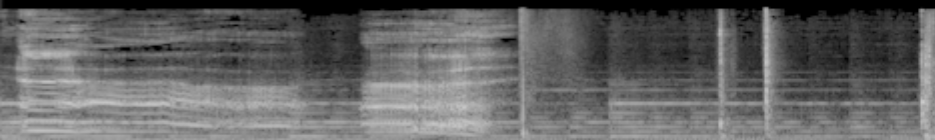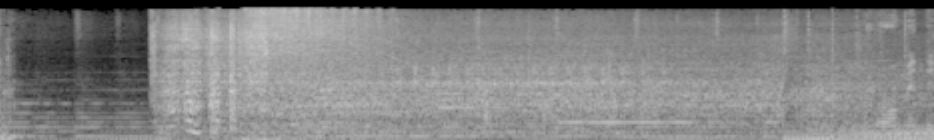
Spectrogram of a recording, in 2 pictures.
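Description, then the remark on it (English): A truck engine cranks with a rising, groaning whine, sputters through a few sharp bursts, then roars into a loud, rough rev that holds steady to the end. “and I lay on the gas and get out of there”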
